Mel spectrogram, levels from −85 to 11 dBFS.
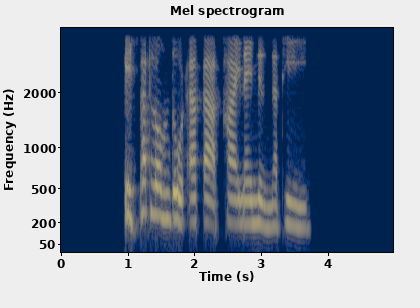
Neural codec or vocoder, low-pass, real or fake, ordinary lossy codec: codec, 16 kHz, 4 kbps, FunCodec, trained on LibriTTS, 50 frames a second; 3.6 kHz; fake; none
